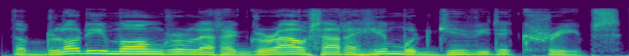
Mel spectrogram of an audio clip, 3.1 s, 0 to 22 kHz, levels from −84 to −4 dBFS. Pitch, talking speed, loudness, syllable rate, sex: 140 Hz, 265 wpm, -15 LUFS, 5.7 syllables/s, male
